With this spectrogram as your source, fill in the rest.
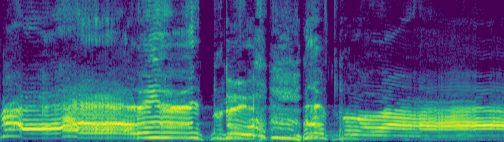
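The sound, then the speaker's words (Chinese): A man's voice screams in long, strained, high-pitched cries, broken by a few brief gasping catches around the middle before the loud scream resumes and holds to the end. “他尖叫起来”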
